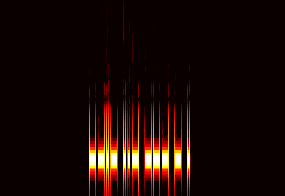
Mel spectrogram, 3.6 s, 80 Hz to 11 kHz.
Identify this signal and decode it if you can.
Morse code, heard as a keyed tone, about 44 wpm, 700 Hz. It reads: QUOTE
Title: Top 1751-2000 Words 45wpm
